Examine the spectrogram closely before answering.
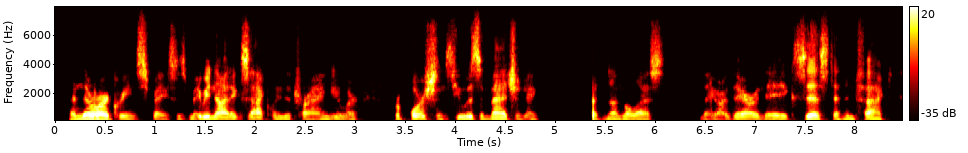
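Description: A man with an American accent and a normal speaking voice talks in a fairly low pitch with fairly even intonation, the sound dry with no echo against a quiet background. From New York. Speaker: architect. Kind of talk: design presentation. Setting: video call. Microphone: video call.

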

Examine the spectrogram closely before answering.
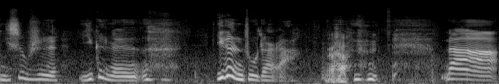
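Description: Over light background noise, the voice moves at a moderate pace with lively intonation. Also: woman. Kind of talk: scripted drama dialogue. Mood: cheerful, coaxing, flirtatious. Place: garden.

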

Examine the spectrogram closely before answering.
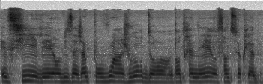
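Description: Over light background noise, the speaker keeps a moderate pace and fairly even intonation. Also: woman. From France, Lyon; France. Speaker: subscriber asking questions; questioner. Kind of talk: interview questions. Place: studio. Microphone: lapel.

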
